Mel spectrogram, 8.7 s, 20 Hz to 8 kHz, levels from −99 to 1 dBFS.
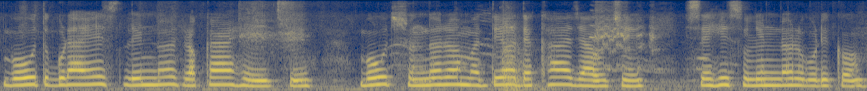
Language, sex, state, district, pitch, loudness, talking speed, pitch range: Odia, female, Odisha, Malkangiri, 215 Hz, -15 LUFS, 90 wpm, 200-235 Hz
